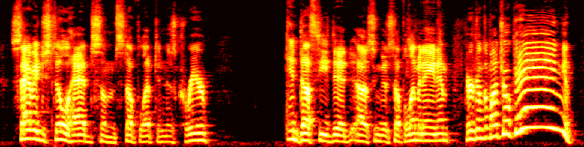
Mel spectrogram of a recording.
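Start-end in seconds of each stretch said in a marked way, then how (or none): 6.2-7.6 very high, excited announcer call, "King" drawn out. Retelling a wrestling commentator's call: Tony Schiavone call. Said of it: "Tony Schiavone basically did that".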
